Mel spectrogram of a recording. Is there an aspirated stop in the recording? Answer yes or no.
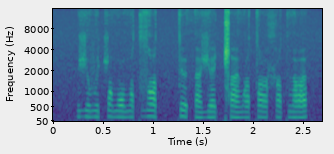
no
